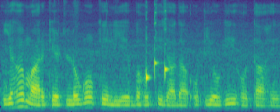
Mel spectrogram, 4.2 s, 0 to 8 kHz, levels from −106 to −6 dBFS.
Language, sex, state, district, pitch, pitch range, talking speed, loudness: Hindi, male, Madhya Pradesh, Dhar, 105 Hz, 100-115 Hz, 155 wpm, -21 LUFS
